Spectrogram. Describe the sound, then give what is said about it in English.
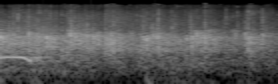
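A church audience applauds steadily to welcome visitors, a dense wash of many hands clapping at moderate loudness, sustained throughout with slight swells and no voices standing out. “So why don't you just clap and uh, be glad that they're here, all right?”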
